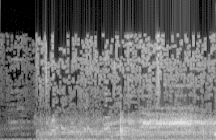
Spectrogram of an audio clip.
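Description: Chickens raised for meat on a farm cluck and call continuously, with crow-like cries over a steady low rumble.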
